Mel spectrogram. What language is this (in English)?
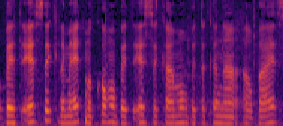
Hebrew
